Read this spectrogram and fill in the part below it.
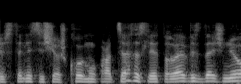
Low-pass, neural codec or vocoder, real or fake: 7.2 kHz; codec, 16 kHz in and 24 kHz out, 0.6 kbps, FocalCodec, streaming, 2048 codes; fake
